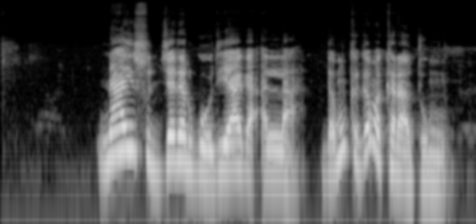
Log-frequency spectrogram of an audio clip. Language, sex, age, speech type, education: Hausa, male, 15-29, read, tertiary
